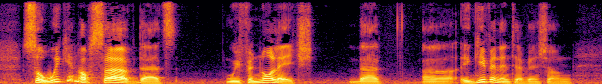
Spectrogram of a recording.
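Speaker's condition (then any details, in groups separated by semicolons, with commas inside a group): No condition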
